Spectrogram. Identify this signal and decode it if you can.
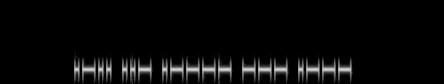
Morse code, heard as a keyed tone, about 30 wpm, 700 Hz. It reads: LU1OJ
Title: DXCC-100 Call Signs - 5 Characters - Repeated 2x - 30wpm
